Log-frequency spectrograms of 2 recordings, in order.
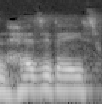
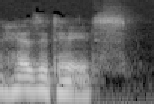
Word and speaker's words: hesitate: Number 6 often hesitates when they are speaking. Who often hesitates? Hesitate. تلفظ رو دقت داشته باشید. Hesitate. اس نخونید. Hesitate.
